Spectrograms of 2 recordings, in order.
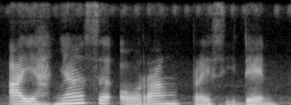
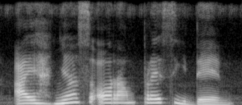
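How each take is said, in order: First: "presiden" said slowly with the pitch falling flat; falling statement tune. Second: "presiden" lifted up at the end, pitched higher; rising question tune. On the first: Teacher showing a plain statement tune to pupils. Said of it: "intonasi Ibu tidak meningkat". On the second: Teacher showing the rising question tune to pupils. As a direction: make "presiden" rise like a question. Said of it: "presiden tadi Ibu sebutkan dengan intonasi yang lebih meningkat". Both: Shown as a demonstration.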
